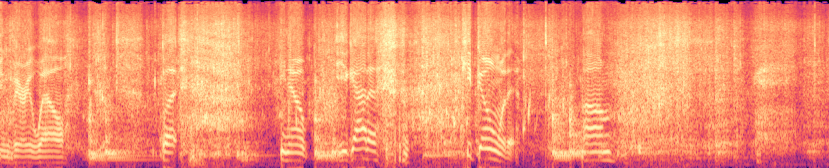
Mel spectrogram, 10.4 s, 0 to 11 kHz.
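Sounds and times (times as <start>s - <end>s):
water gushing and splashing into a pig's trough: 0.0s - 9.4s
speech: 0.2s - 2.7s, 3.5s - 8.0s.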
